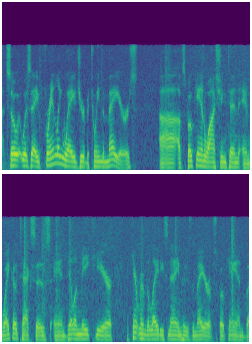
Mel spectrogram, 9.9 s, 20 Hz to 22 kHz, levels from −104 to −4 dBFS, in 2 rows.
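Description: Right near the end, between 9.15 and 9.5 s, the noise suppressor cut into the speech, taking roughly 150 ms of it for background and pulling it down by up to about 11 dB, so those bits sound swallowed and faint against the room noise.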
